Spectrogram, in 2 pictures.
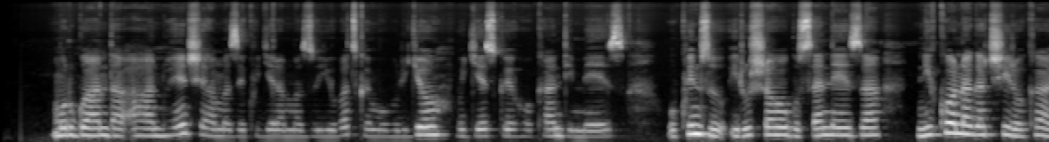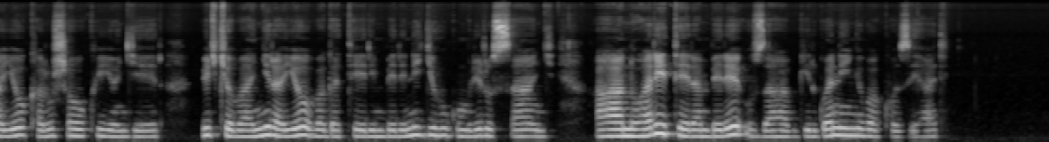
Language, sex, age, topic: Kinyarwanda, female, 25-35, education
